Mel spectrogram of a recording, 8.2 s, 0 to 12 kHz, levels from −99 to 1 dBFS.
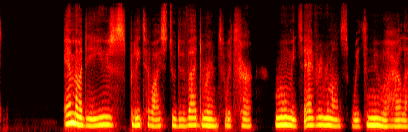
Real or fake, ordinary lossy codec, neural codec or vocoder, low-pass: fake; none; codec, 16 kHz in and 24 kHz out, 0.4 kbps, LongCat-Audio-Codec, fine tuned four codebook decoder; 10.8 kHz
